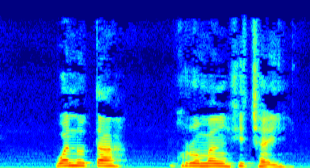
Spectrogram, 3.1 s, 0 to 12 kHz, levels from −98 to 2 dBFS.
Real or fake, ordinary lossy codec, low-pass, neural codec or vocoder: fake; MP3, 48 kbps; 10.8 kHz; codec, 24 kHz, 3.1 kbps, DualCodec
